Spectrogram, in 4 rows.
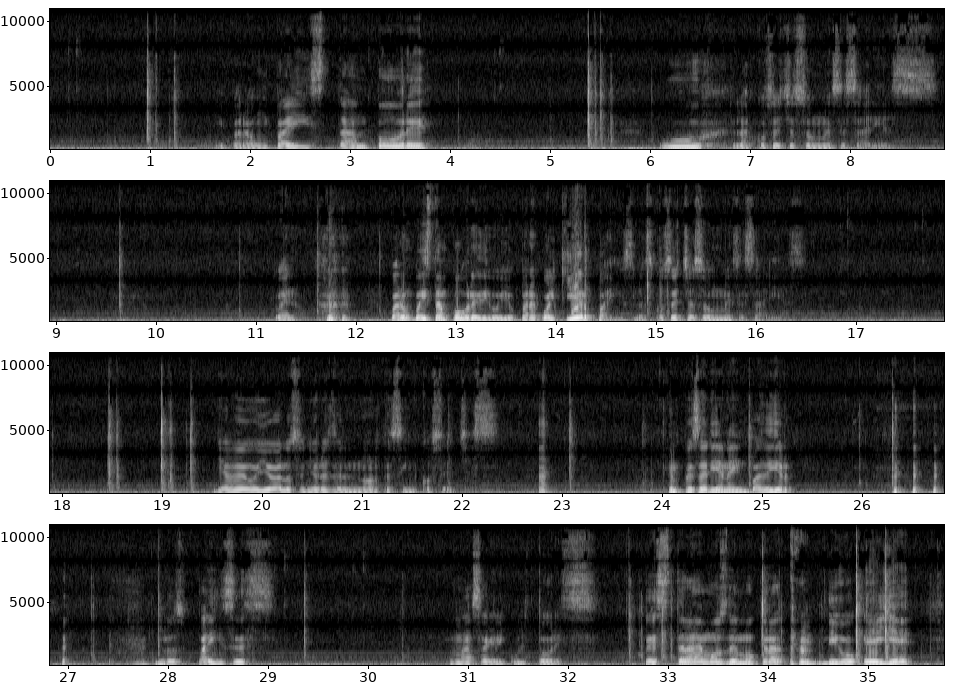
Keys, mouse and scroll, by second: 0.3 shift+click, 1.0 g, 3.2 shift+click, 4.4 click, 5.4 g, 7.9 click, 8.3-8.7 scroll down 2, 9.3-9.8 scroll down 2, 9.8-11.2 shift+middle drag, 11.2-11.5 shift+scroll up 2, 11.8 shift+middle click, 12.5-13.2 shift+scroll up 4, 14.9 ctrl+r, 15.4 ctrl+click, 16.8 click, 17.7 click, 18.4 g, 19.0 z, 21.5 shift+click, 22.0-23.0 shift+scroll down 3, 23.2-24.3 shift+drag, 25.0 shift+click, 25.3 shift+middle click, 26.6 shift+middle click, 27.4-27.9 shift+scroll up 1, 28.0 shift+middle click, 29.0 click, 30.0 shift+click, 32.6 g, 32.9 y, 33.9 Escape, 34.9 e, 35.2 y.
